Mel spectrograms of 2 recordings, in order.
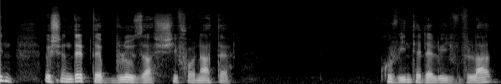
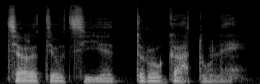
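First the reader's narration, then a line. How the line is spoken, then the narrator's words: Gritting teeth, threatening. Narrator (Romanian): scrâșni printre dinți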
